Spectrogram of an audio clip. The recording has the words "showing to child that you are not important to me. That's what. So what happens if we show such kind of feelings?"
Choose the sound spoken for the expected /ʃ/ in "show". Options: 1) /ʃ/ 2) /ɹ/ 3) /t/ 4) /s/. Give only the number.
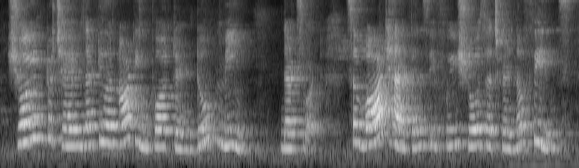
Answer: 1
